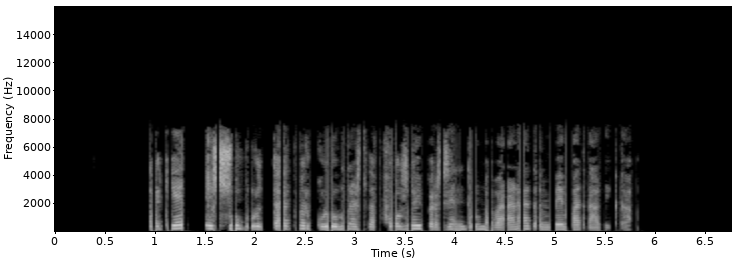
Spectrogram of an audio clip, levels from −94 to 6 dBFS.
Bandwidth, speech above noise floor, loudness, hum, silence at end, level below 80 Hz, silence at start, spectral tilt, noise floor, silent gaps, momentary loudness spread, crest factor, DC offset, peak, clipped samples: 7.8 kHz; over 65 dB; -25 LUFS; none; 1 s; -58 dBFS; 0.95 s; -3.5 dB/octave; under -90 dBFS; 1.43-1.50 s, 2.09-2.17 s; 15 LU; 22 dB; under 0.1%; -4 dBFS; under 0.1%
